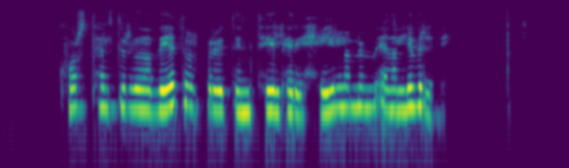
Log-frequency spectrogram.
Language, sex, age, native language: Icelandic, female, 20-29, Icelandic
